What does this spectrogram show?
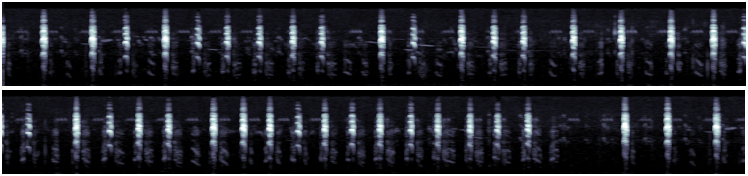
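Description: Sharp, squeaky barks from a black-tailed prairie dog repeat in a steady, rapid rhythm, roughly three per second. The series runs on with only a brief pause near the end, against a quiet background.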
